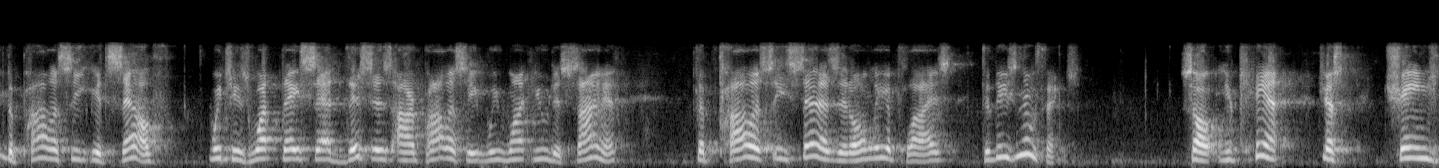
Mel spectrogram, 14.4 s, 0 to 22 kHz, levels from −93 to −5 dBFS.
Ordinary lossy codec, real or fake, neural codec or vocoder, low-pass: Opus, 16 kbps; fake; vocoder, 22.05 kHz, 80 mel bands, HiFi-GAN; 7.2 kHz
